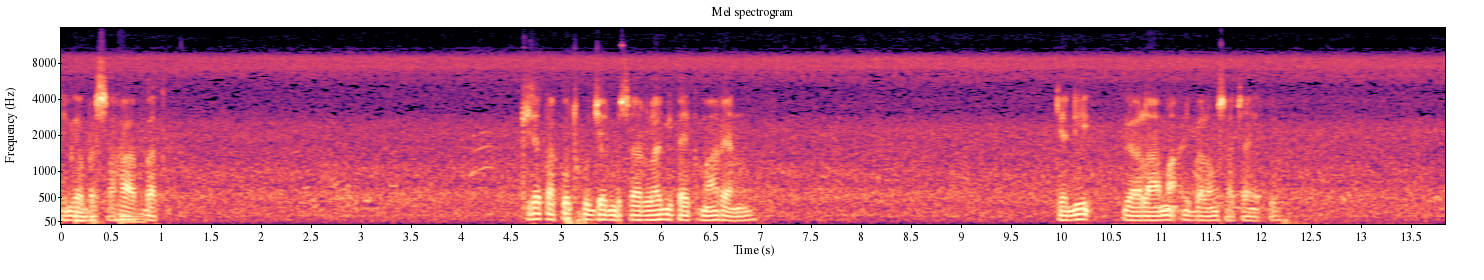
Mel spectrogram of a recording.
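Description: A shallow stream rushes and splashes over rocks.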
